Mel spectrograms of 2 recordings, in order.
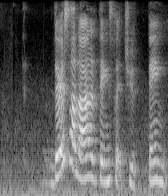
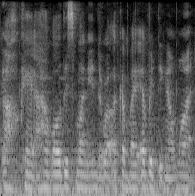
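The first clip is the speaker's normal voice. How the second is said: careless rich person; 4 semitones lower, 10 dB quieter, much faster than usual. Retold or imitated. Imagined rich wrongdoer's voice.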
